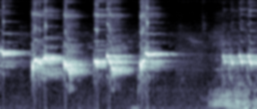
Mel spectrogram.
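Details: Loud sooty-headed bulbul fighting song, used to lure other bulbuls into calling: a string of strong, slurred, falling notes about every half second, then a quieter rippling phrase over a low hum.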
